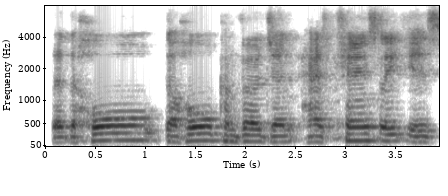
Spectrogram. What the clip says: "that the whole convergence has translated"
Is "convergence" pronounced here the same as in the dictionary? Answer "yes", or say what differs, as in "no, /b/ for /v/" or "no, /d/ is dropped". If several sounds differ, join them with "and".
no, /s/ is dropped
